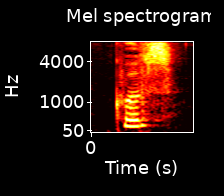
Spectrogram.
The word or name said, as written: course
